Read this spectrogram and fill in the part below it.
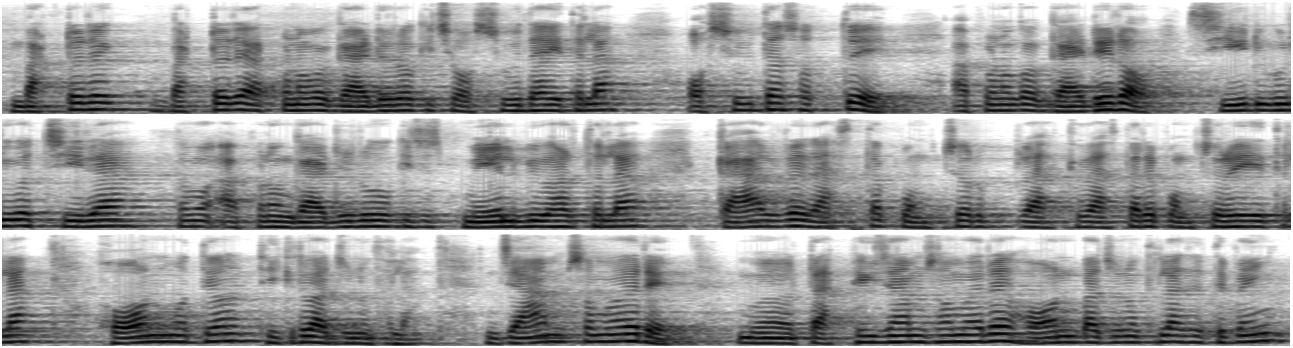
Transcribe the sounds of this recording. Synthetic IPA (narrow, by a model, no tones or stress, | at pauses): baʈːɔɾebaʈːɔɾeapɔɽ̃ɔ̃ŋkɔɡaɖiɾɔkit͡ʃʰiɔsubid̪ʱaɦjt̪ʰila | ɔsubid̪ʱasɔt̪ːue | apɔɽ̃ɔŋkɔɡaɖiɾɔsiʈɡuɽikɔt͡ʃiɾatʔa̰pɔɽ̃ɔɡaɖiɾukit͡ʃʰimelbibʱaɾɔt̪ʰɔla | kaɾɔɾeɾast̪apɔŋt͡ʃɔɾɾast̪aɾepɔŋt͡ʃɔɾɦeɦejt̪ʰila | hɔnmɔd̪ʱjɔʈʰikɾebad͡ʒunɔt̪ʰila | d͡ʒamsɔmɔjɔɾe | ʈɾapʰikd͡ʒamsɔmɔjɔɾeɦɔnbad͡ʒunɔt̪ʰilaset̪ʰipaĩ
